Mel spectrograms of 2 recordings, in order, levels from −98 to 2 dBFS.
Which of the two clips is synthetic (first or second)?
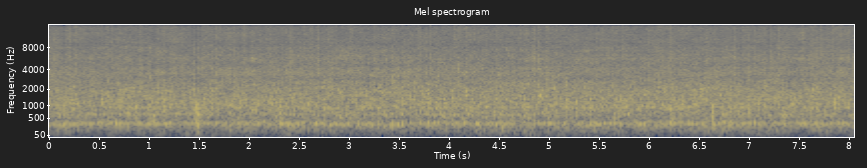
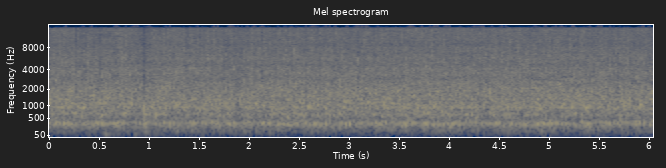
first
